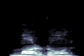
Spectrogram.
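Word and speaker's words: marrón: we have মারন মারন basically Spanish sentence শুনে থাকলে আপনারা খেয়াল করবেন ওরা হচ্ছে ডবলার জিনিসটাকে রোলারের মত উচ্চারণ করে সো it will be মারন এন্ড ও এর এখানে একটা এক্সেন্ট আছে সো এটা হবে হচ্ছে মারন সো নেক্সট উই হ্যাভ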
